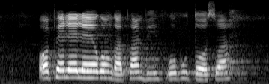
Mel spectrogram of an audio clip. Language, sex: South Ndebele, female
